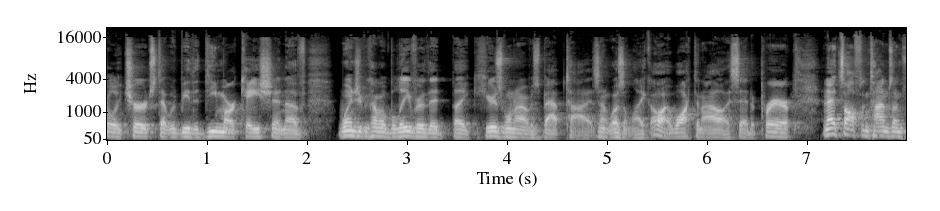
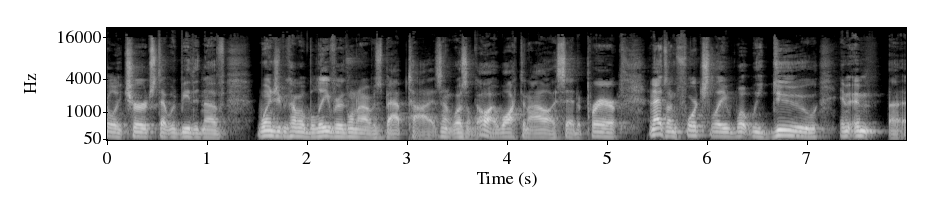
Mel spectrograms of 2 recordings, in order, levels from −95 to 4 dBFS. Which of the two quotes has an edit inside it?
second; 4 cuts; at 0.9 s, 2.4 s, 3.7 s, 5.6 s

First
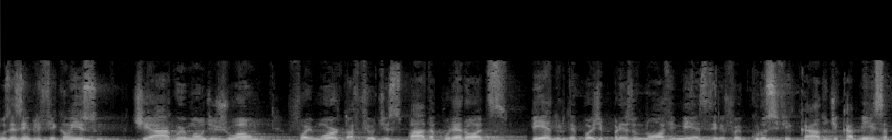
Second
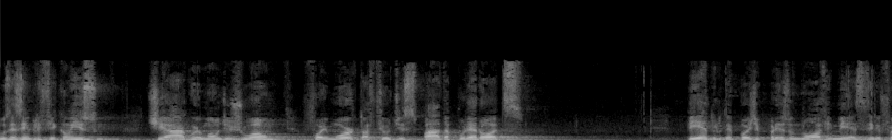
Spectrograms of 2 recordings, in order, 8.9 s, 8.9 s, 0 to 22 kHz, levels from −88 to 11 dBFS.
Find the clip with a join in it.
first; 2 cuts; at 1.3 s, 5.3 s

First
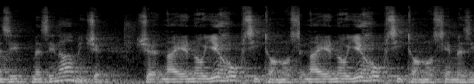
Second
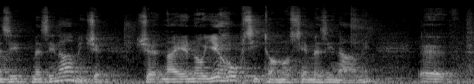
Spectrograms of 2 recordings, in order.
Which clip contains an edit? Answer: first; 1 cut; at 3.0 s

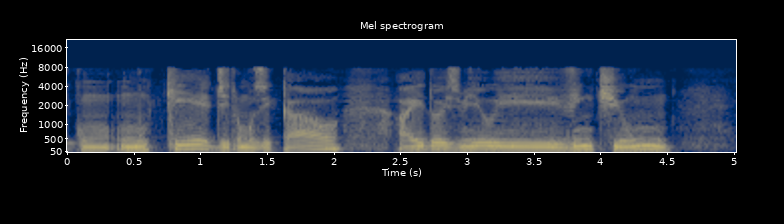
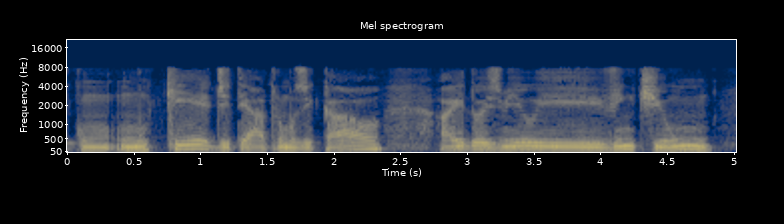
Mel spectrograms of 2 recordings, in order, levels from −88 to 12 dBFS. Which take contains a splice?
first; 1 cut; at 1.2 s

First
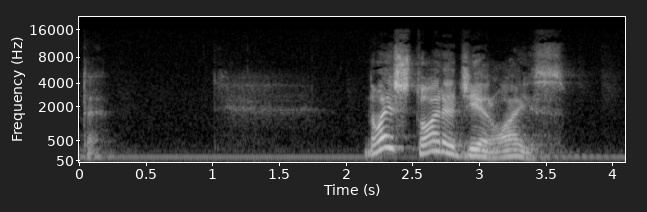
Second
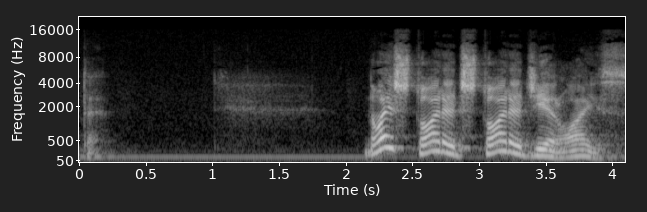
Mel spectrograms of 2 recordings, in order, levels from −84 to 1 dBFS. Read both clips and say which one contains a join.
second; 1 cut; at 2.8 s

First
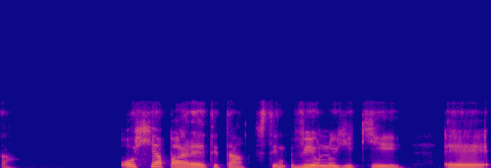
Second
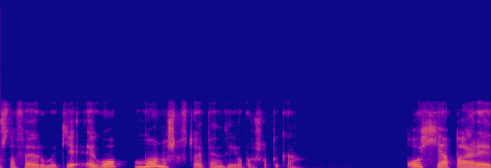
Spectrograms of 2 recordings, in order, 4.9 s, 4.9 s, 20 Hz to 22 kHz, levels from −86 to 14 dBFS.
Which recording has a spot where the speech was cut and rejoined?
first; 1 cut; at 2.5 s

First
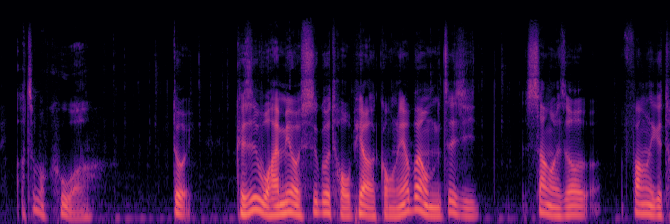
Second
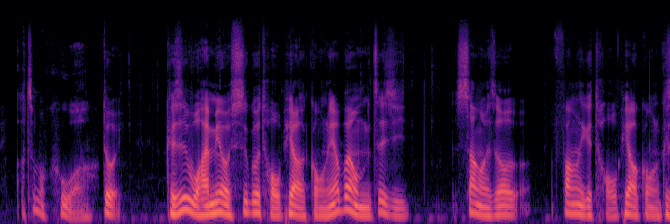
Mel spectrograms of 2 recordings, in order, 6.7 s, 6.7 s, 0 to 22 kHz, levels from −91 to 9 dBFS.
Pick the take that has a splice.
second; 1 cut; at 1.0 s

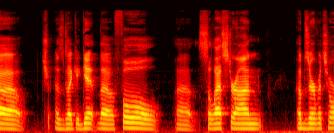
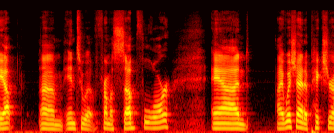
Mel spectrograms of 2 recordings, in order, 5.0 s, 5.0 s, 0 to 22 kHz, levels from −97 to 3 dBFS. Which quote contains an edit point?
first; 1 cut; at 1.0 s

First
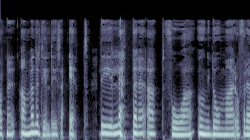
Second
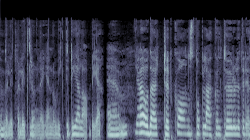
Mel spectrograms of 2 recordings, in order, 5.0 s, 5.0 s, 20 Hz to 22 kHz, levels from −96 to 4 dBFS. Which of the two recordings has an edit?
second; 1 cut; at 2.1 s

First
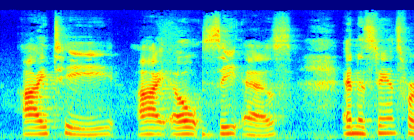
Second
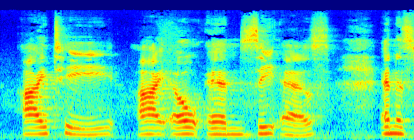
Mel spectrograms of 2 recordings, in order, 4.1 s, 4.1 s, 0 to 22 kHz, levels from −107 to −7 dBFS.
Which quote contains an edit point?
first; 1 cut; at 2.0 s

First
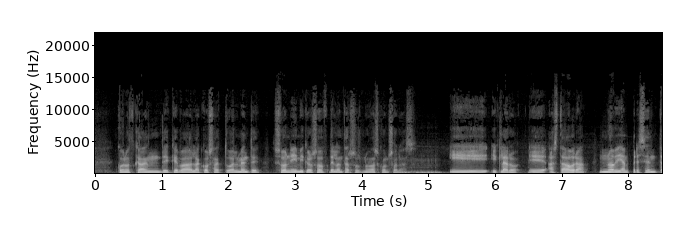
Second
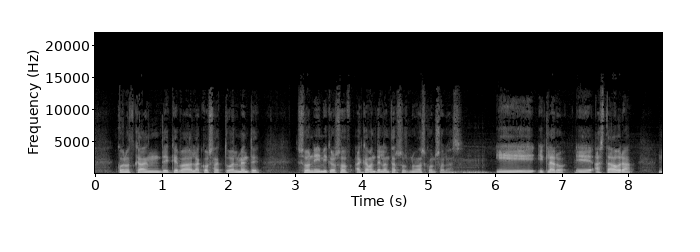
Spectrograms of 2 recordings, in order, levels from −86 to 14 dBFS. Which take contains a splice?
first; 3 cuts; at 2.6 s, 3.5 s, 7.5 s

